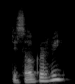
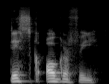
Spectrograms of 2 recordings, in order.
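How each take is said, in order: First: "Discography" softly, rising like a question. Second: "Discography" said in full, falling at the end; firm restatement. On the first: Streamer checking the word he stumbled on, questioning tone. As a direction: try "Discography" higher and quieter, unsure of it. Queries his own pronunciation of word. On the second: Streamer correcting himself after stumbling on the word, firm restatement. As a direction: state "Discography" plainly, with a settled falling close. Settles on pronunciation after querying it. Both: Real, not acted.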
